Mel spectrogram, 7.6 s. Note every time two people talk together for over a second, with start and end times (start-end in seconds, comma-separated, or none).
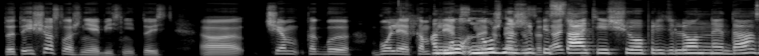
4.3-5.9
